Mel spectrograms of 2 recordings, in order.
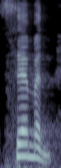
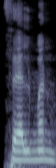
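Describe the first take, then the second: First: The L is silent in the middle. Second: The L is pronounced in the middle. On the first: The speaker calls it right. "एल यहां पर क्या है? साइलेंट है" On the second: The speaker calls it wrong. "This is not the right pronunciation"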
